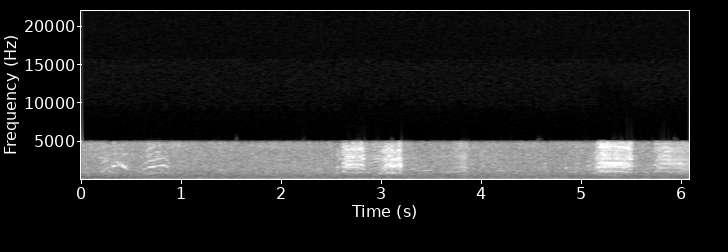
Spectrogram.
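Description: Harsh, raspy bird calls in two pairs, about two and a half seconds apart, with smaller birds' short chirps near the start and a steady low rumble underneath.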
